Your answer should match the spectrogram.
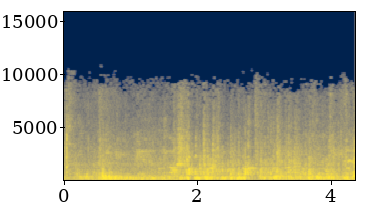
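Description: Bowling ball rolling down a lane toward the pins, heard over the general noise of a bowling alley with people talking.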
